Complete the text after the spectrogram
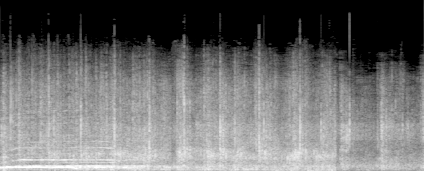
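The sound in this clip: A church audience gives loud, sustained applause to welcome a guest pastor, a thick wash of clapping that holds steady throughout.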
